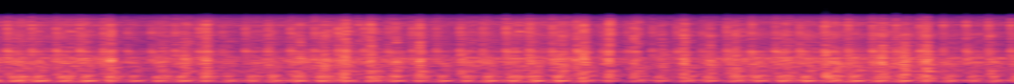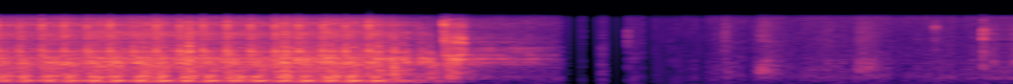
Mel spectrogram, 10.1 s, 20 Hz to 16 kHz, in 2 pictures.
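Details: 1978 Yamaha XS750 motorcycle engine running with a steady metallic clatter and whir over the exhaust until shut off; gear noise, cause unknown.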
